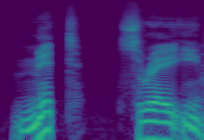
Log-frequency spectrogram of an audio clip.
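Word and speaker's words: Mizraim: It's spelled m i z r a i m, but it's actually pronounced m i t and then s r a y mitim.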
